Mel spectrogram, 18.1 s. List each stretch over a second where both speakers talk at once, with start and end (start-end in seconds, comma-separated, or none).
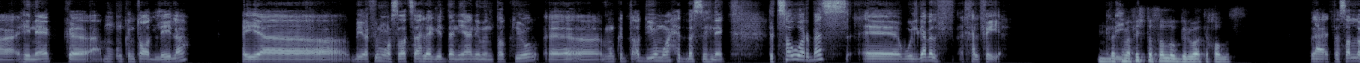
none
